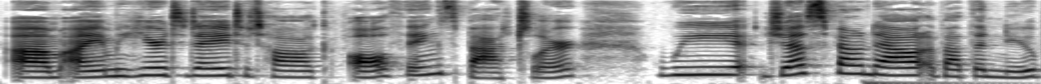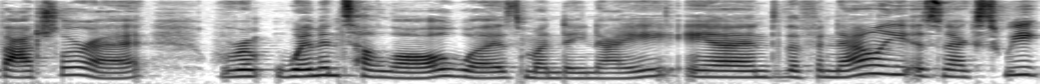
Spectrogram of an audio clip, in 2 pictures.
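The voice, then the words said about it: Sick, congested, deeper-sounding voice. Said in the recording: “you may not recognize my voice ... I have a little bit of a cold ... I may sound like a man”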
